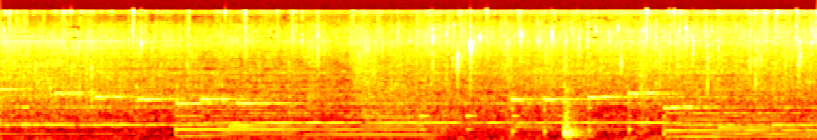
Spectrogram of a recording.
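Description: A vegetable omelette mixture fries in oil in a pan over medium flame, giving a steady, close crackling sizzle like light rain throughout.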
